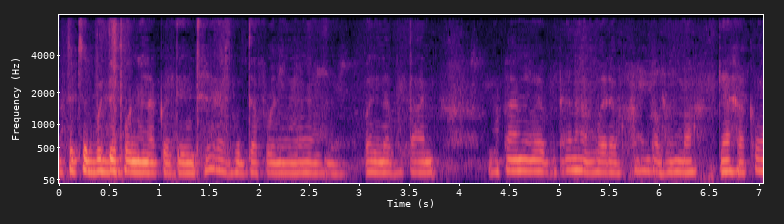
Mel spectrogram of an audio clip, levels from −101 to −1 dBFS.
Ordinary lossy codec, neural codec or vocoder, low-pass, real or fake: none; codec, 16 kHz, 1.1 kbps, Voila-Tokenizer; none; fake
